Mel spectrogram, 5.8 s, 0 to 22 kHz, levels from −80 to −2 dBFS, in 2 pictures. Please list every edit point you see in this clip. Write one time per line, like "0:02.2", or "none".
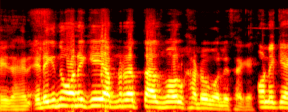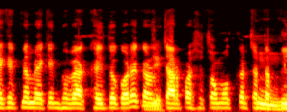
none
